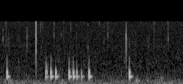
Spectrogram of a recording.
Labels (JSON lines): {"label": "biophony", "recorder": "SoundTrap 300"}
